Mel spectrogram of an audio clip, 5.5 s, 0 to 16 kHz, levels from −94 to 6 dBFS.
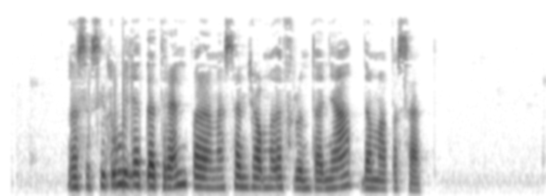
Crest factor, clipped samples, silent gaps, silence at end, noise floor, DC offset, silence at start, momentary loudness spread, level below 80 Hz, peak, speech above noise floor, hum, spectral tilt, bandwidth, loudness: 20 dB; under 0.1%; none; 1.25 s; -76 dBFS; under 0.1%; 0.7 s; 8 LU; -80 dBFS; -6 dBFS; 50 dB; none; -4 dB/octave; 11.5 kHz; -26 LUFS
